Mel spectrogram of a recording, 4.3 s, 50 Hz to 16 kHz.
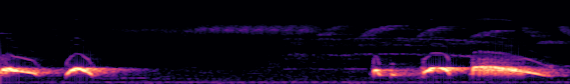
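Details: Spotted dove of the 'kuk 2' style cooing: two quick hooked coos, a pause of nearly two seconds, then two more short coos running into a long, smooth, slowly falling note, with faint higher chirps of other birds.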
